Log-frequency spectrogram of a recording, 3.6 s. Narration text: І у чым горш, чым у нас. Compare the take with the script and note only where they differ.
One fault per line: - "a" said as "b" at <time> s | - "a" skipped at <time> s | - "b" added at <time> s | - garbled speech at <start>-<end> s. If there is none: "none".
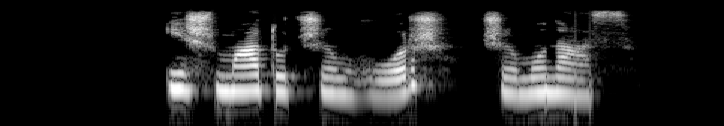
- "шмат" added at 1.0 s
